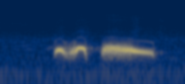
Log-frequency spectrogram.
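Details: Brief spotted dove phrase in the 'thúc gù' stimulating style for decoy use: a quick wavering two-part note followed by a longer, vibrating coo that slowly drops in pitch.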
